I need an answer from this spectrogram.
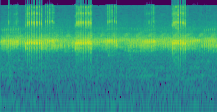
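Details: Breeding-season Schlegel's green tree frogs in a spring rice field near Sendai, Japan: repeated rattling, pulsed croaks roughly once a second, rising and falling in loudness over a steady background chorus.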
